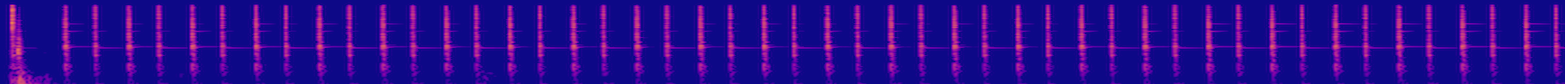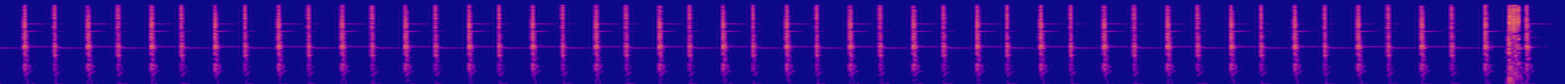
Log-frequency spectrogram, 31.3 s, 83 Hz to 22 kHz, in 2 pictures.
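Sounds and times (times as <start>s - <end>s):
car turn signal switching on and off: 0.1s - 31.0s.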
